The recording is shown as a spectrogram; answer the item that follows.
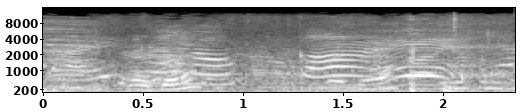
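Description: Children talking in high-pitched voices, several short phrases with rising and falling pitch.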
